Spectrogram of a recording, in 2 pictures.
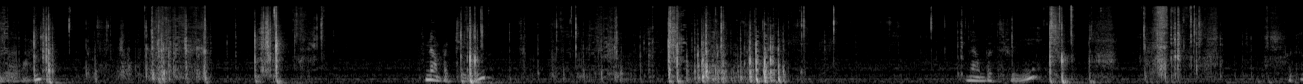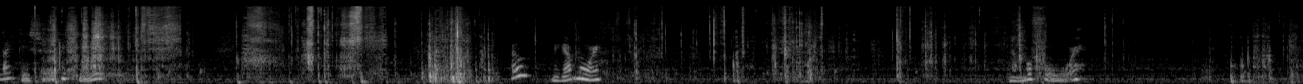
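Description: Cardboard packaging rustles and crinkles as it is handled.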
